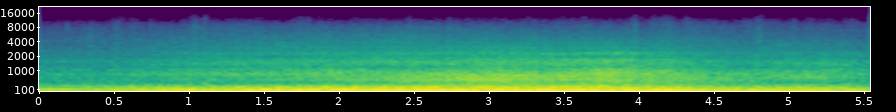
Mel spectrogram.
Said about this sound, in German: In dem Moment fährt vor dem Haus ein sehr lautes Motorrad vorbei.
